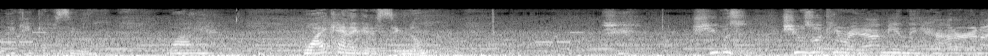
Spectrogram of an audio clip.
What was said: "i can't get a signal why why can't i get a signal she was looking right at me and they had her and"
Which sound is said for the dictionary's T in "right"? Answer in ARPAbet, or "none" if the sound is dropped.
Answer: T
